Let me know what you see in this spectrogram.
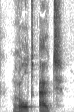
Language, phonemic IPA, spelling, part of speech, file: Dutch, /ˈrɔlt ˈœyt/, rolt uit, verb, Nl-rolt uit.ogg
- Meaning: inflection of uitrollen: 1. second/third-person singular present indicative 2. plural imperative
